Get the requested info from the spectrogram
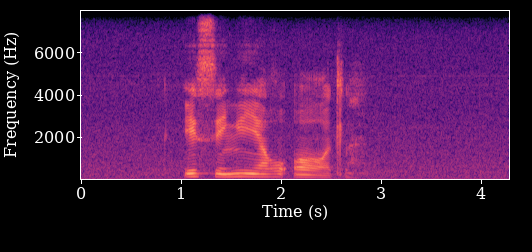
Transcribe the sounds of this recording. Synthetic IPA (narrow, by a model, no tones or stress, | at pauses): ɪsɪɲwijaɣʊʔɔːt͡ɬʼa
